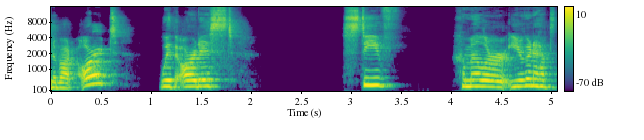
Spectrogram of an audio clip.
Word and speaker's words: Chmilar: It sounds like it would have an S at the front or SCH.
